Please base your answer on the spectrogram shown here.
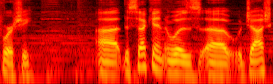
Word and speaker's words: Wershe: Uh it's pronounced Wershe as in Hershey. I don't remember what we said. I don't either. Okay. It's Wershe.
